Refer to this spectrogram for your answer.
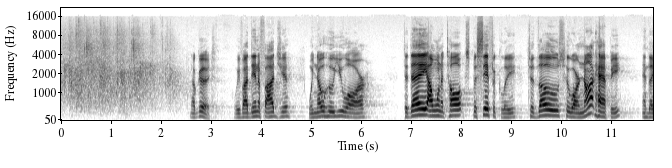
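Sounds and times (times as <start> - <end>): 
crowd clapping: 0.0 - 2.6
speech: 2.6 - 6.2, 6.9 - 11.8.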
